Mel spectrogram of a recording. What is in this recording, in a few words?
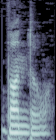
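"bundle", English pronunciation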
